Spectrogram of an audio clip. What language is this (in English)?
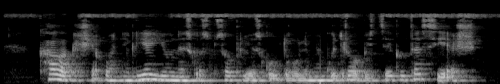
Georgian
